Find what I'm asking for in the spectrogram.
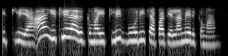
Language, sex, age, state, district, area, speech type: Tamil, female, 18-30, Tamil Nadu, Madurai, rural, conversation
